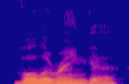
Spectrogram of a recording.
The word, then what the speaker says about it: Vålerenga: right guys welcome back uh we are playing bullaranga i just watched a video on how to pronounce that volaranga they play in norway we beat them two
